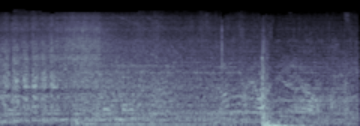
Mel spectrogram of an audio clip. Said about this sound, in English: The chauffeur-driven car reverses away.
